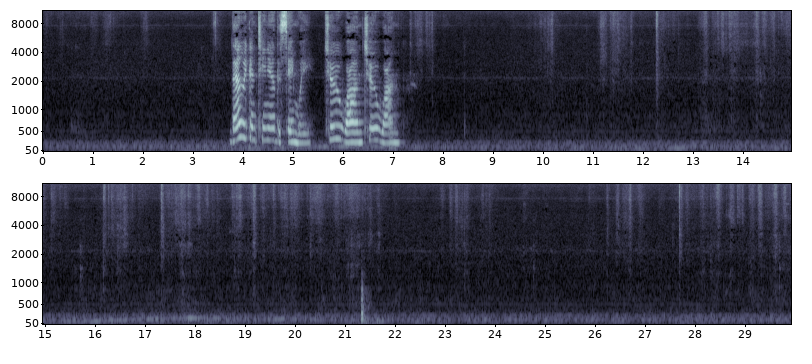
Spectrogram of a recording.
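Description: Soft fabric yarn rustles and scrapes as a crochet hook pulls it through stitches.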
